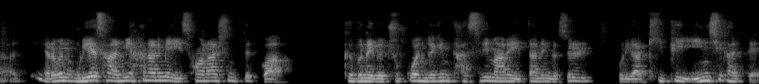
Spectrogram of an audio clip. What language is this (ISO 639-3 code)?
kor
